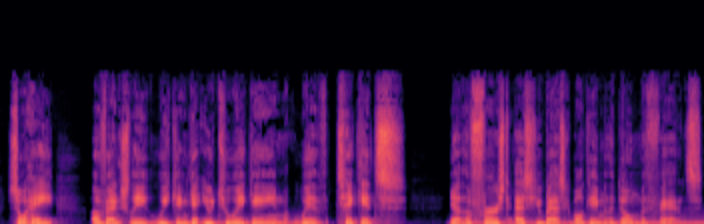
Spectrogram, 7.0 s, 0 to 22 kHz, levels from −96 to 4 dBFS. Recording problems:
electrical hum; faint; from 1.5 to 3 s and from 4.5 s on; 50 Hz, 25 dB below the speech

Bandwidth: 14.5 kHz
